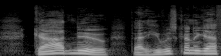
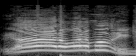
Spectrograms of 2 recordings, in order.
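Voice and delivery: high, loud, whining protest; whiny clay; 15 dB louder than usual. Acted. Clay refusing the potter's shaping, high whiny protest. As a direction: whine it like stubborn clay resisting.

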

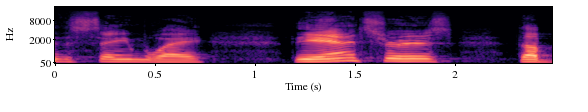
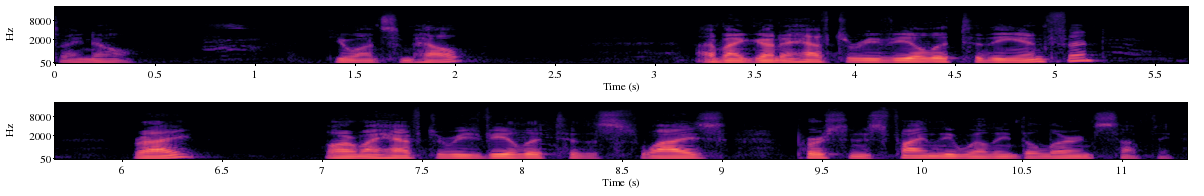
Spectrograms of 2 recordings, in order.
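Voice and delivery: much softer, lower and hushed; gentle God; 5 semitones lower, 12 dB quieter, faster than usual. Acted. Preacher voicing God answering the believer, hushed and gentle. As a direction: murmur it kindly, like a patient father.

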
